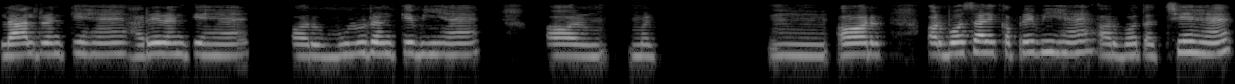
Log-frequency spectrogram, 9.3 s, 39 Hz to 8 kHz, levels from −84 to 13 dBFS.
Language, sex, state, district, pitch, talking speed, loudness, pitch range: Hindi, female, Bihar, Kishanganj, 260 Hz, 175 wpm, -30 LUFS, 245-275 Hz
